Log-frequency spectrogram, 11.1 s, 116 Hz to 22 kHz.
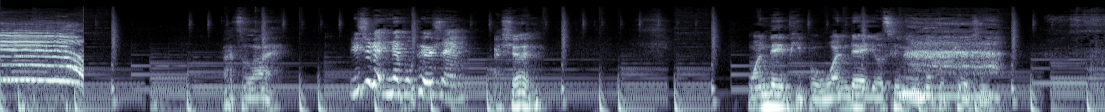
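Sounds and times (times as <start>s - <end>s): music with steady beat: 0.0s - 9.0s
man yelling: 9.0s - 10.0s.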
